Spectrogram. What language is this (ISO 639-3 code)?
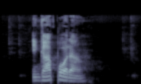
por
